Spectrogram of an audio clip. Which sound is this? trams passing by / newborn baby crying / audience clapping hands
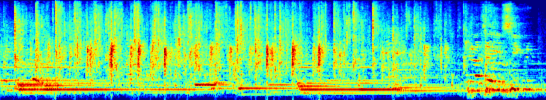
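audience clapping hands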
